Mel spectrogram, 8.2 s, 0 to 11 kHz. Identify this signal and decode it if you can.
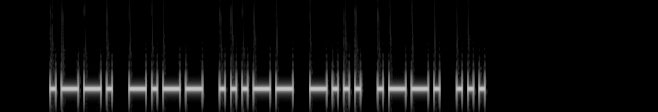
Morse code, heard as a keyed tone, about 17 wpm, 700 Hz. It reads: PY3BPS
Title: DXCC-100 Call Signs - 6 Characters - Repeated 2x - 17wpm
